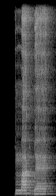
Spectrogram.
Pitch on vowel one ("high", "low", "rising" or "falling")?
high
